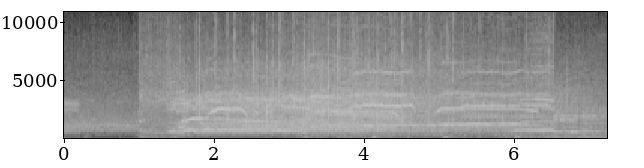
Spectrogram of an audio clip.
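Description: A crowd cheers loudly in a large stadium.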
